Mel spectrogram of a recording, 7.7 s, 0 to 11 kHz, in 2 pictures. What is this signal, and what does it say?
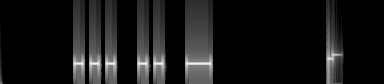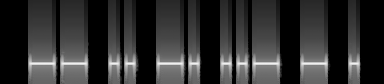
Morse code, heard as a keyed tone, about 15 wpm, 700 Hz. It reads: SIT MINUTE
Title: Sentences from Top 500 Words - New Word Drill - 15wpm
